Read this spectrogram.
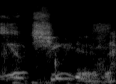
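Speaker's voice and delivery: put-on very high, aggressive, blaming young teenage voice. Voicing the character again, pointing at the cup: aggressive young teenaged voice. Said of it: "very aggressively".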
